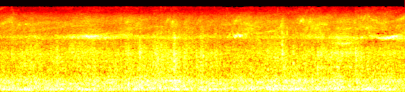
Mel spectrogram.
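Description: Several electric GT radio-controlled cars racing around a carpet track. Their brushless motors and gears make a steady whirring noise, with short high whines that rise again and again as cars accelerate.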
